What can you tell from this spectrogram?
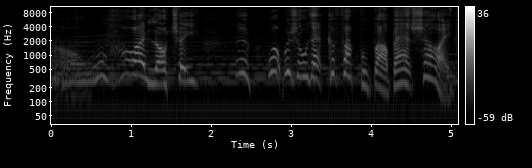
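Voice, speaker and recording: Clear music plays in the background as a cartoonish character voice speaks at a fairly slow pace. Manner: chatty, playful with made-up words.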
